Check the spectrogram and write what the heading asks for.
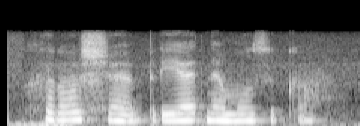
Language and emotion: Russian, neutral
